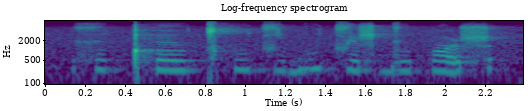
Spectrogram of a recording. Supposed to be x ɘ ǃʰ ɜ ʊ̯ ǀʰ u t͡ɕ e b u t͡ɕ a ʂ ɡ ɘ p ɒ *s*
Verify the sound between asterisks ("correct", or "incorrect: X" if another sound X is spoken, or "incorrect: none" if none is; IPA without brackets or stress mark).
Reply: incorrect: ʂ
